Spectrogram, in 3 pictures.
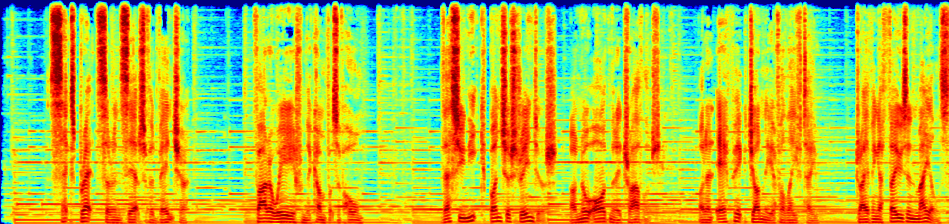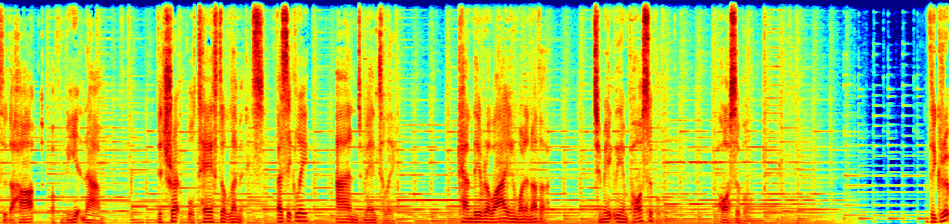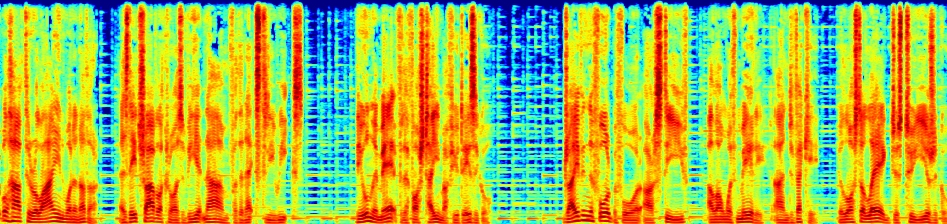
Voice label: Documentary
